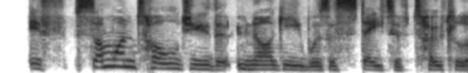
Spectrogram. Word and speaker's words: unagi: Unagi simply means eel. The word is pronounced in three smooth, even beats, almost like a fish moving through water.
